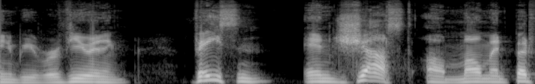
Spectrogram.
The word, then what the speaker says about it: Vaesen: be like wasan vasin but i did see that it's almost as if it's like uh vaz like you know like a vase as we would say in america but i believe the correct correct i should say pronunciation is vasen so we're gonna find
